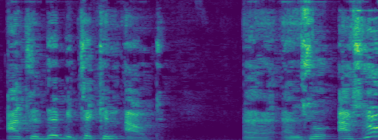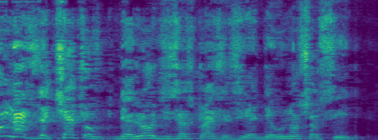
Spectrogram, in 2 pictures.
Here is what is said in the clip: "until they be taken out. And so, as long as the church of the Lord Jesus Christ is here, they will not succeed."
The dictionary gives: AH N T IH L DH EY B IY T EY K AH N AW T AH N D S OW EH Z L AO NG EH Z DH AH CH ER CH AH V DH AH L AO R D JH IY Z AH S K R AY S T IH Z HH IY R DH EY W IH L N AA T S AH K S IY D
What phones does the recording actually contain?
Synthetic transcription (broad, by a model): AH N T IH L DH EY B IY T EY K AH N AW T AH N S OW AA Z L AO NG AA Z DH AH CH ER CH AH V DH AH L AO D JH IY S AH S K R AY S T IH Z HH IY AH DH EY W IH L N AA T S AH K S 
